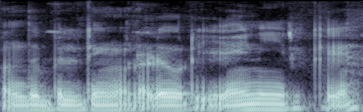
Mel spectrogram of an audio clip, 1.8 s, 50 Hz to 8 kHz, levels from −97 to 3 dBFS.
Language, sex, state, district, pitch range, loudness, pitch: Tamil, male, Tamil Nadu, Nilgiris, 85-95 Hz, -15 LUFS, 90 Hz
